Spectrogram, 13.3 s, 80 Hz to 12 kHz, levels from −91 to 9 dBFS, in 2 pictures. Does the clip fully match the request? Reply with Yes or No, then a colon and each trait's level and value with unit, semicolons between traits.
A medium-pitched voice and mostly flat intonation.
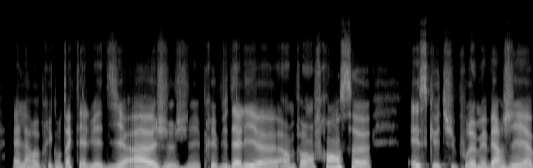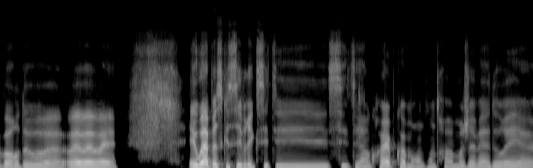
No: medium, 175 Hz; average, 3.0 semitones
